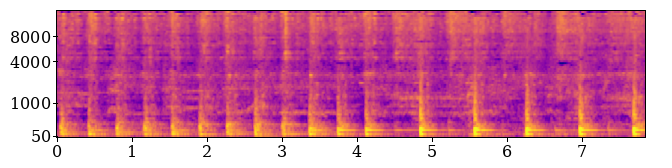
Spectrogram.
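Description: Powwow drum and singers: a large drum struck in a steady beat about three times a second under held chanting. From about five seconds in, every second beat comes much harder.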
